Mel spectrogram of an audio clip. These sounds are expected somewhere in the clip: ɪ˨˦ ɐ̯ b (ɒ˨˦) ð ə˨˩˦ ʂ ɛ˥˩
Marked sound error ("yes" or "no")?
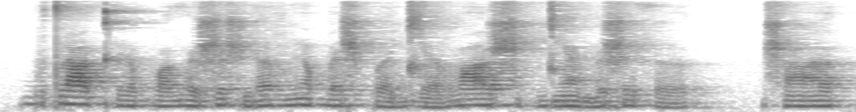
no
